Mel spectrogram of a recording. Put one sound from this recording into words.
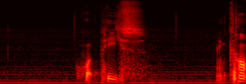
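A man speaks through a microphone in an echoing hall, in a calm, measured voice.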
